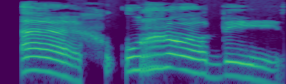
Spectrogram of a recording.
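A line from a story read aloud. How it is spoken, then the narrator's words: Distant woman screaming. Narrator (Russian): завопил женский голос откуда-то из глубины квартиры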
